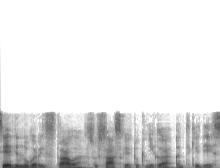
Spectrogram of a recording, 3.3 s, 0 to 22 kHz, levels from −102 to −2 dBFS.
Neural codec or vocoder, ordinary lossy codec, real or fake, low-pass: codec, 32 kHz, 1.9 kbps, SNAC; AAC, 32 kbps; fake; 7.2 kHz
